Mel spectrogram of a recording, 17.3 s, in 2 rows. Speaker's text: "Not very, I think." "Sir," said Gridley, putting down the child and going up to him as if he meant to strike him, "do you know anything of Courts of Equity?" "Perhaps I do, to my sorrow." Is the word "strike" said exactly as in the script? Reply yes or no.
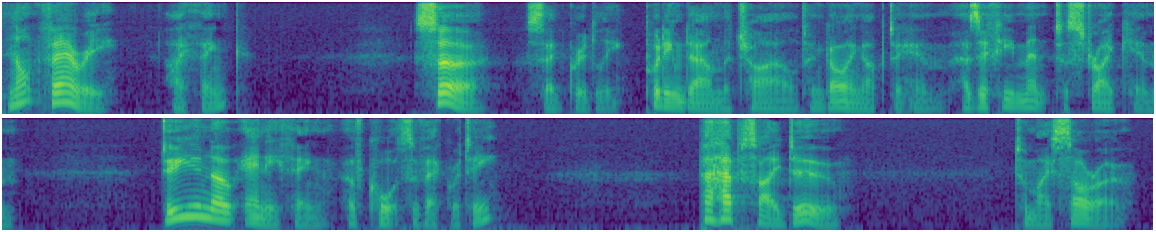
yes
